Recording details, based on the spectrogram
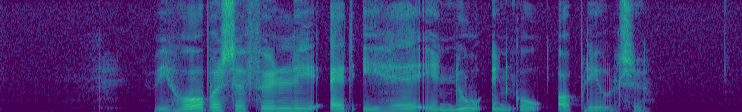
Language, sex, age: Danish, female, 69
